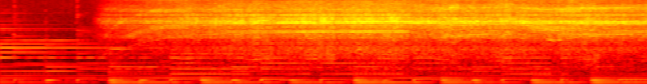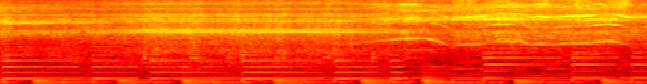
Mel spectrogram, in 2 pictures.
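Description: Acoustic guitar music with a steady beat, and from about a second in a die grinder whines over it as a rotary burr grinds into lignum vitae hardwood, its pitch wavering near the end.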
